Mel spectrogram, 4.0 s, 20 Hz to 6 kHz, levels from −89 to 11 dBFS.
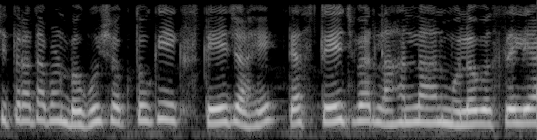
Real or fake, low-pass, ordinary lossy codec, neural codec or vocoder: real; 5.4 kHz; none; none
